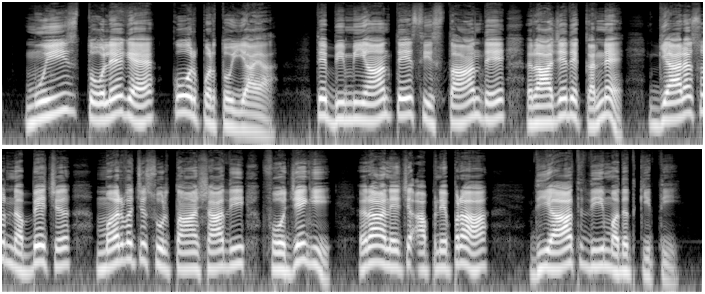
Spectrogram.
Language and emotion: Dogri, neutral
